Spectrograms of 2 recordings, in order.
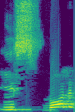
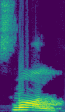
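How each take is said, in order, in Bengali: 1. s ধ্বনির আগে একটি অতিরিক্ত স্বরধ্বনি আসে। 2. শব্দটি সরাসরি s ধ্বনি দিয়ে শুরু হয়। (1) "এটা অরিজিনাল বাঙালি।" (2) "আপনাকে ওয়ার্ডটা ইংলিশের স্টাইলেই বলতে হবে"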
